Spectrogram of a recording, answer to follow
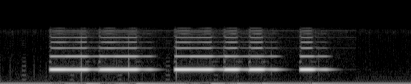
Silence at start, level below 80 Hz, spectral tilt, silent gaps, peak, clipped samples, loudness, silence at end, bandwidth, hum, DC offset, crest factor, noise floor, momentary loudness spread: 0.5 s; -46 dBFS; -3.5 dB/octave; none; -8 dBFS; under 0.1%; -16 LUFS; 0.75 s; 6 kHz; 60 Hz at -50 dBFS; 1%; 8 dB; -47 dBFS; 7 LU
